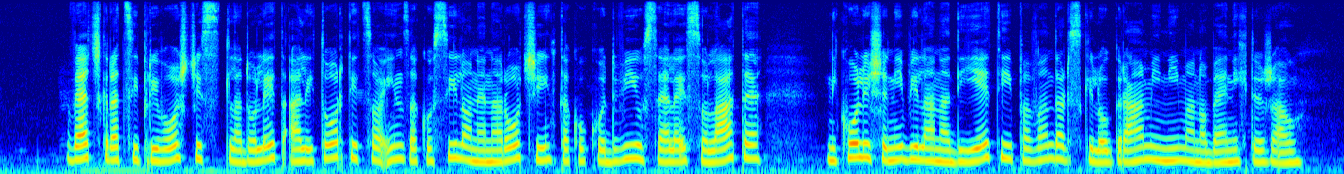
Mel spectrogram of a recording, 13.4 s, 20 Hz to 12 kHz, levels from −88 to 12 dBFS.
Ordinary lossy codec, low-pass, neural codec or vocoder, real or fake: none; none; none; real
